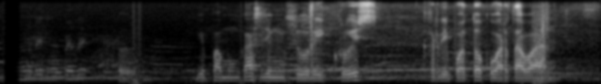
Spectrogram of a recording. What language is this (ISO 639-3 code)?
sun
